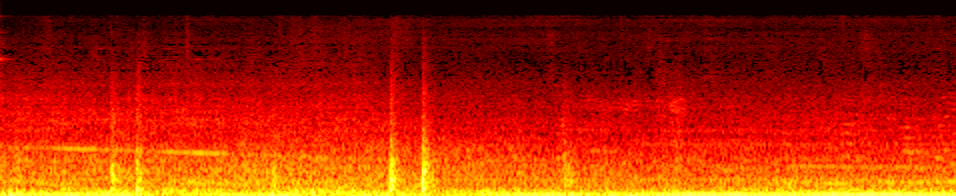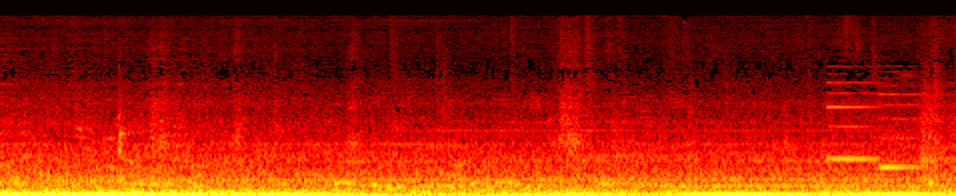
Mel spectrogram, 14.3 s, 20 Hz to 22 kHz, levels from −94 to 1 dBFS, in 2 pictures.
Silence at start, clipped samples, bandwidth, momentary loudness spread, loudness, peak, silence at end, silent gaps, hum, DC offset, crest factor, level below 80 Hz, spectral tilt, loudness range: 0 s; under 0.1%; 4 kHz; 7 LU; -22 LUFS; 0 dBFS; 0 s; none; none; under 0.1%; 18 dB; -20 dBFS; -9.5 dB/octave; 4 LU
